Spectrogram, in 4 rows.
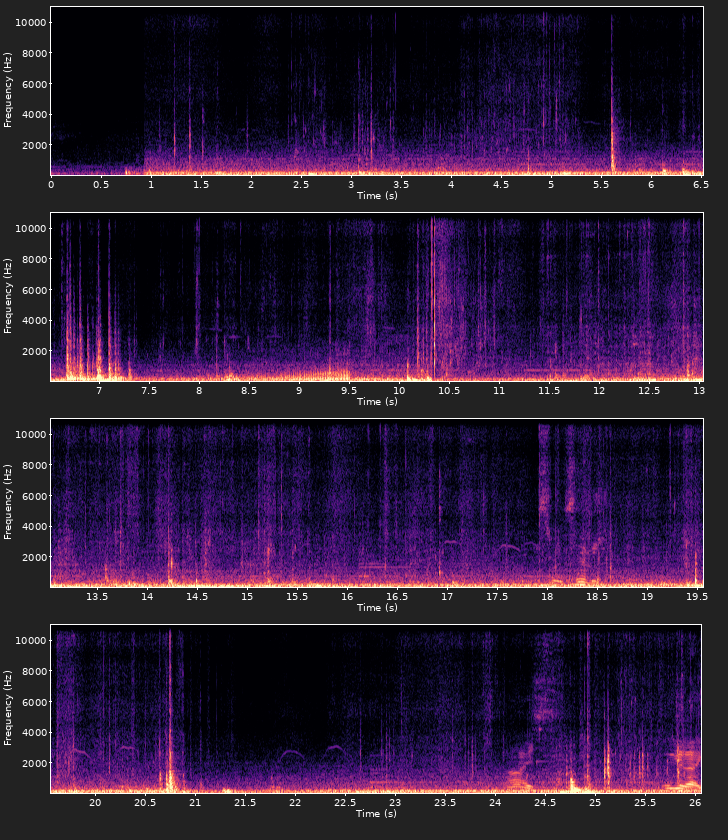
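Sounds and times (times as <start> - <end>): short rising whine: 7.3 - 17.9.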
